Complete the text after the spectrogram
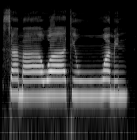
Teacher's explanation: ہم تنوین کو واو میں ملا کے غنہ اور تشدید کے ساتھ یہ حکم کو ادا کریں گے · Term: ادغام بغنہ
